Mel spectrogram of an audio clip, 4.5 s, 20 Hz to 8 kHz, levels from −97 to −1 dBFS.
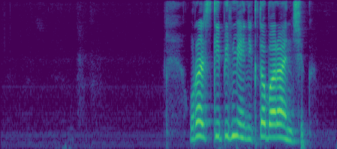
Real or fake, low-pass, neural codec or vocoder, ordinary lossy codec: real; none; none; none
